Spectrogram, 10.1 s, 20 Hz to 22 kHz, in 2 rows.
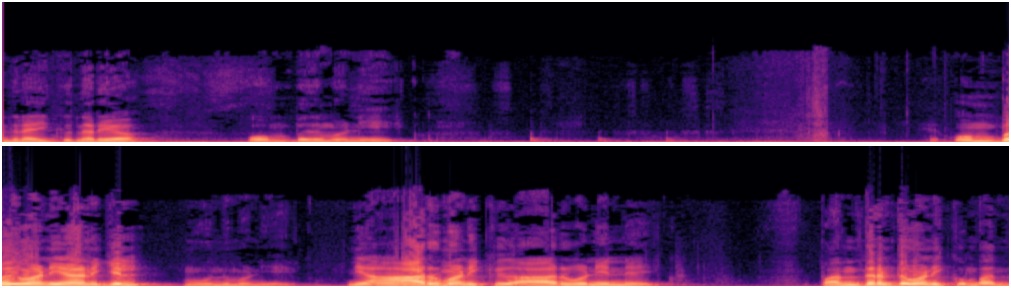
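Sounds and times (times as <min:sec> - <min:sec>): marker pen on whiteboard: 0:00.0 - 0:09.9.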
